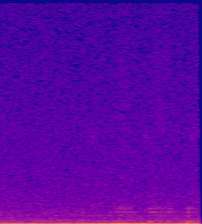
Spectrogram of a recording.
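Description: A paintbrush dabs softly on canvas.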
